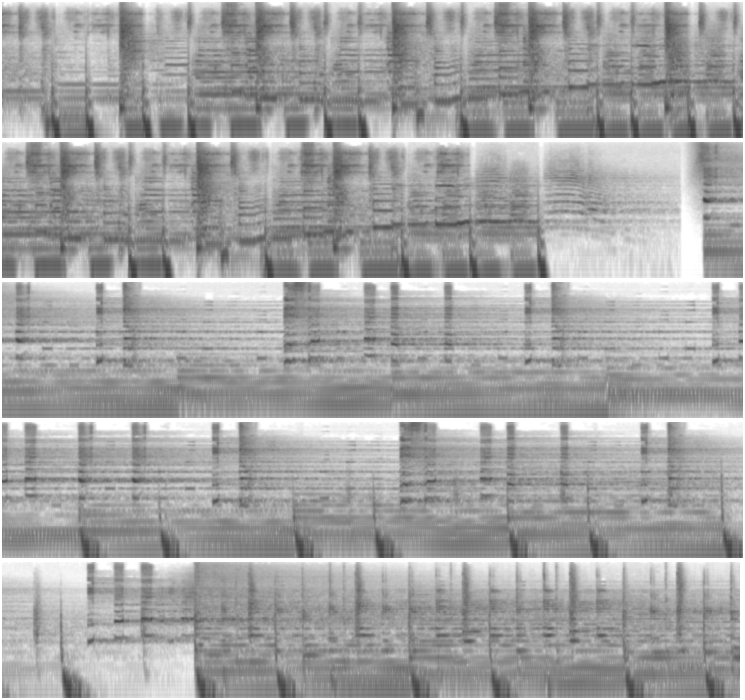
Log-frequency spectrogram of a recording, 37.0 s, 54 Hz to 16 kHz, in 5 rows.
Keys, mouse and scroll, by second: 1.8-4.6 drag, 8.9 ctrl+Num_Lock, 8.9 click, 9.1 ctrl+space, 9.4-10.5 typing, 10.7 click, 13.5-14.3 typing, 15.3 click, 16.6 scroll down 1, 18.4-21.5 drag, 27.0 right click, 28.0 click, 29.2 click, 29.8-30.8 typing, 31.0 click, 33.4 ctrl+space, 33.9-35.5 typing, 35.8-37.0 drag.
